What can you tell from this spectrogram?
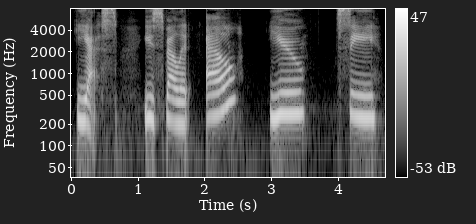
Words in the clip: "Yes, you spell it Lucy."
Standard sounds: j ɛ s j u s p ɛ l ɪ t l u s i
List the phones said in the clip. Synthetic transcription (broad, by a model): j ɛ s j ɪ s p ɛ l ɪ t l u s i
